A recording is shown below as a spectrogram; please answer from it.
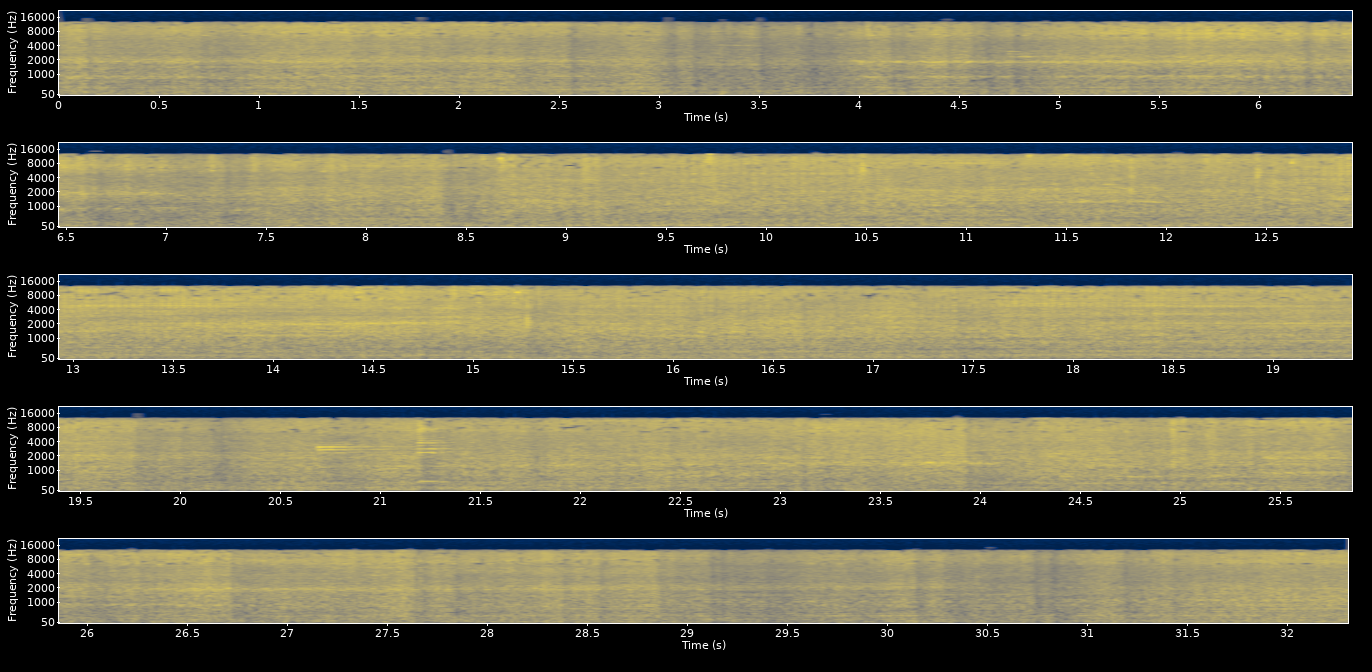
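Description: Busy road traffic: a steady din of vehicle engines and tyres, with horns sounding now and then.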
